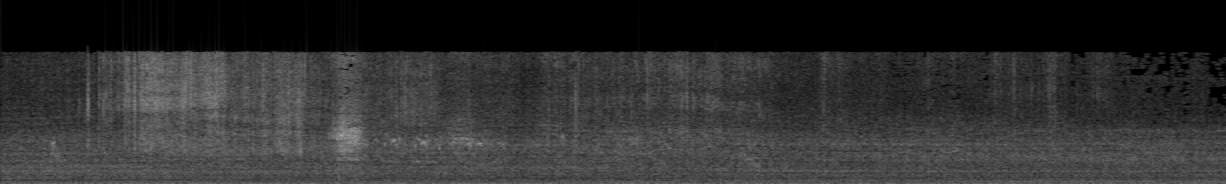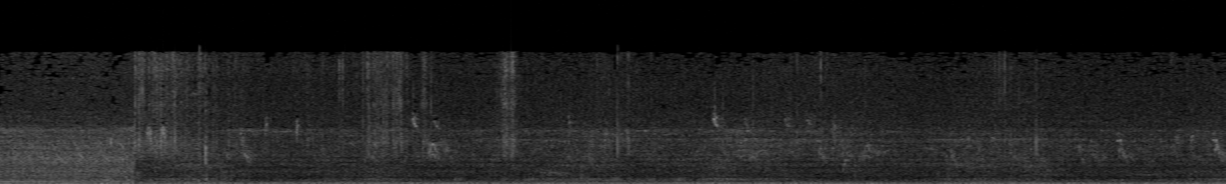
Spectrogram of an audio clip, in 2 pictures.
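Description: Steady low hum of an idling vehicle engine under outdoor background noise; the higher hiss drops away suddenly about eight seconds in.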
